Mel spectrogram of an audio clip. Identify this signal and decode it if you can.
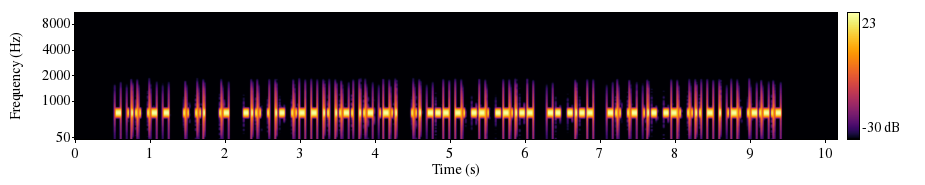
Morse code, heard as a keyed tone, about 44 wpm, 700 Hz. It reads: THAT IS A BEAUTIFUL SONG, MY DAUGHTER.
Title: Sentences from Top 1500 Words 45wpm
